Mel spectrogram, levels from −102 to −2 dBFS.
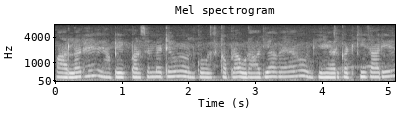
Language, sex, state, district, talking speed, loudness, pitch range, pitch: Hindi, female, Uttar Pradesh, Hamirpur, 270 wpm, -17 LUFS, 230-250 Hz, 240 Hz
